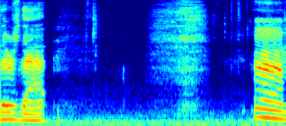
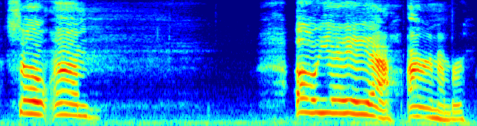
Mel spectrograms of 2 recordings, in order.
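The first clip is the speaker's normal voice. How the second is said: higher and louder, sudden recall; excited remembering; 6 semitones higher, 6 dB louder than usual. Real, not acted. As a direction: burst out as it comes back.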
